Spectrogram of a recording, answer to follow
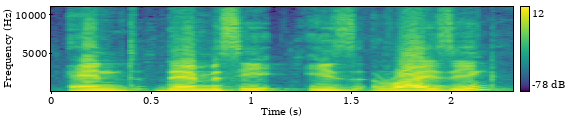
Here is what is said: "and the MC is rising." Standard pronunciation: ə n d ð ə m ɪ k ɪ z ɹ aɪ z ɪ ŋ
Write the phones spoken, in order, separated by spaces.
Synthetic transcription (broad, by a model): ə n d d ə m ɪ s ɪ z ɹ aɪ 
